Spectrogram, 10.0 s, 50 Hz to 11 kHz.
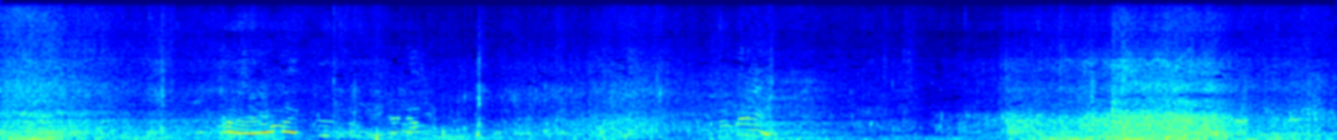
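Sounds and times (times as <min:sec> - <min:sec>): sea waves washing in: 0:00.0 - 0:10.0
wind buffeting microphone: 0:00.0 - 0:10.0.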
